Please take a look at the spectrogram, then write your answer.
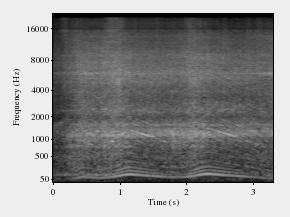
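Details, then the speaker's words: Used Chevrolet Aveo small four-cylinder: two clean throttle blips rise and fall smoothly back to an even idle with no knock, rattle or miss; normal revving, healthy engine. "a good running little engine by Chevrolet folks okay so that's great"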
